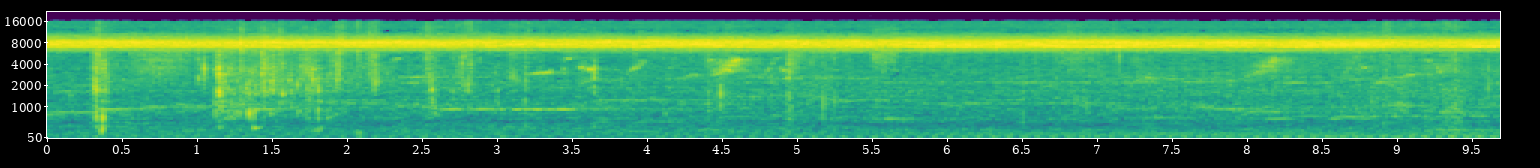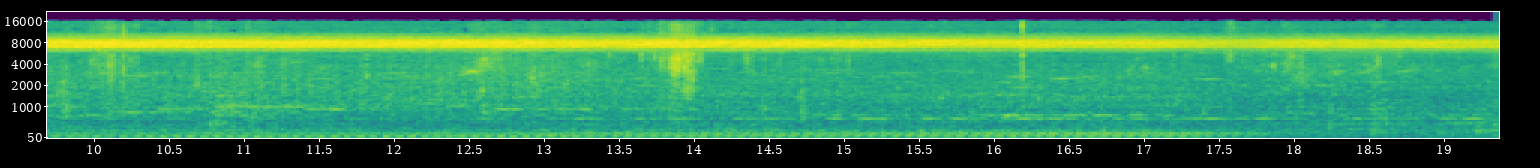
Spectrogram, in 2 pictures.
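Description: Steady high-pitched chorus of insects, with a low rumble underneath that drops away near the end and a few faint clicks.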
